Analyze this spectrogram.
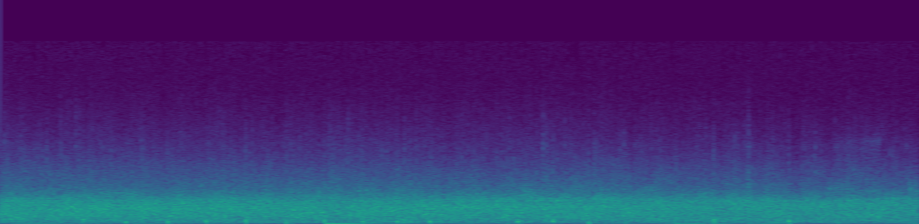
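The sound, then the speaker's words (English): Sustained applause from a sizable audience thanking an organizer of the program, a dense wash of many hands clapping at once, steady and fairly loud throughout with no voices standing out. “I'd like a round of applause”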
